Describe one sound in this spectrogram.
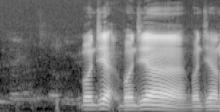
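A man speaks calmly into a handheld microphone, close up.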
